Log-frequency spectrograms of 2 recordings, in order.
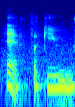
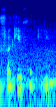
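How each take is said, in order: First: Said in the usual way. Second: Breathy whispered jab at chat; hushed playful curse. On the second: Real, not acted. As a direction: whisper it, teasing.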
